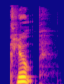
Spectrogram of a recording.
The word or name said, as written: klump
